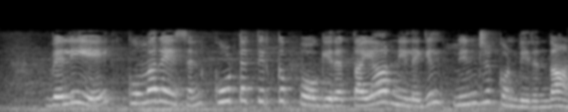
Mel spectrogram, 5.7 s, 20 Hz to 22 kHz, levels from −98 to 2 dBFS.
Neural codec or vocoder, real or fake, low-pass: none; real; 7.2 kHz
